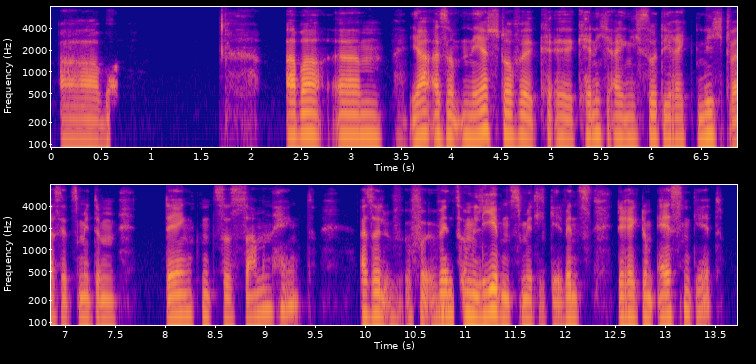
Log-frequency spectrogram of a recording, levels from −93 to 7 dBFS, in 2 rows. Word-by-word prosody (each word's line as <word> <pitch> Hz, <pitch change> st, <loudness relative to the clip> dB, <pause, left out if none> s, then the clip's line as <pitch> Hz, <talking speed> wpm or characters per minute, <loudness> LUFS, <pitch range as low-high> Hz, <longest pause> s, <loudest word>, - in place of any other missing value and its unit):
aber 110 Hz, -1 st, 0 dB, 1.8 s
aber, 130 Hz, 0 st, +7 dB
ähm, 130 Hz, -1 st, +2 dB, 0.3 s
ja, 130 Hz, +5 st, +6 dB
also 130 Hz, 0 st, +2 dB
Nährstoffe 130 Hz, 0 st, +2 dB, 0.2 s
ke -, -, -5 dB
äh, 120 Hz, -2 st, -1 dB
kenne 125 Hz, +4 st, -1 dB
ich 130 Hz, -, -6 dB
eigentlich 115 Hz, -2 st, -1 dB
so 125 Hz, -1 st, +1 dB
direkt 115 Hz, -1 st, -3 dB
nicht, 125 Hz, -3 st, -1 dB
was 105 Hz, 0 st, +1 dB
jetzt 105 Hz, -2 st, -6 dB
mit 110 Hz, -2 st, -3 dB
dem 100 Hz, -2 st, -3 dB, 0.5 s
Denken 120 Hz, +1 st, +1 dB
zusammenhängt. 140 Hz, -, -5 dB, 0.4 s
Also, 125 Hz, +1 st, +2 dB
l 120 Hz, -, 0 dB
f 105 Hz, 0 st, -9 dB
f -, -, 0 dB
wenn's 125 Hz, +3 st, 0 dB
um 125 Hz, -1 st, +1 dB
Lebensmittel 110 Hz, -5 st, +2 dB
geht, 95 Hz, -2 st, -7 dB
wenn's 110 Hz, -1 st, -1 dB, 0.3 s
direkt 115 Hz, -1 st, +2 dB
um 110 Hz, -, -2 dB
Essen 120 Hz, +4 st, +1 dB
geht. -, -, -8 dB
120 Hz, 145 wpm, -24 LUFS, 110-130 Hz, 1.8 s, aber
